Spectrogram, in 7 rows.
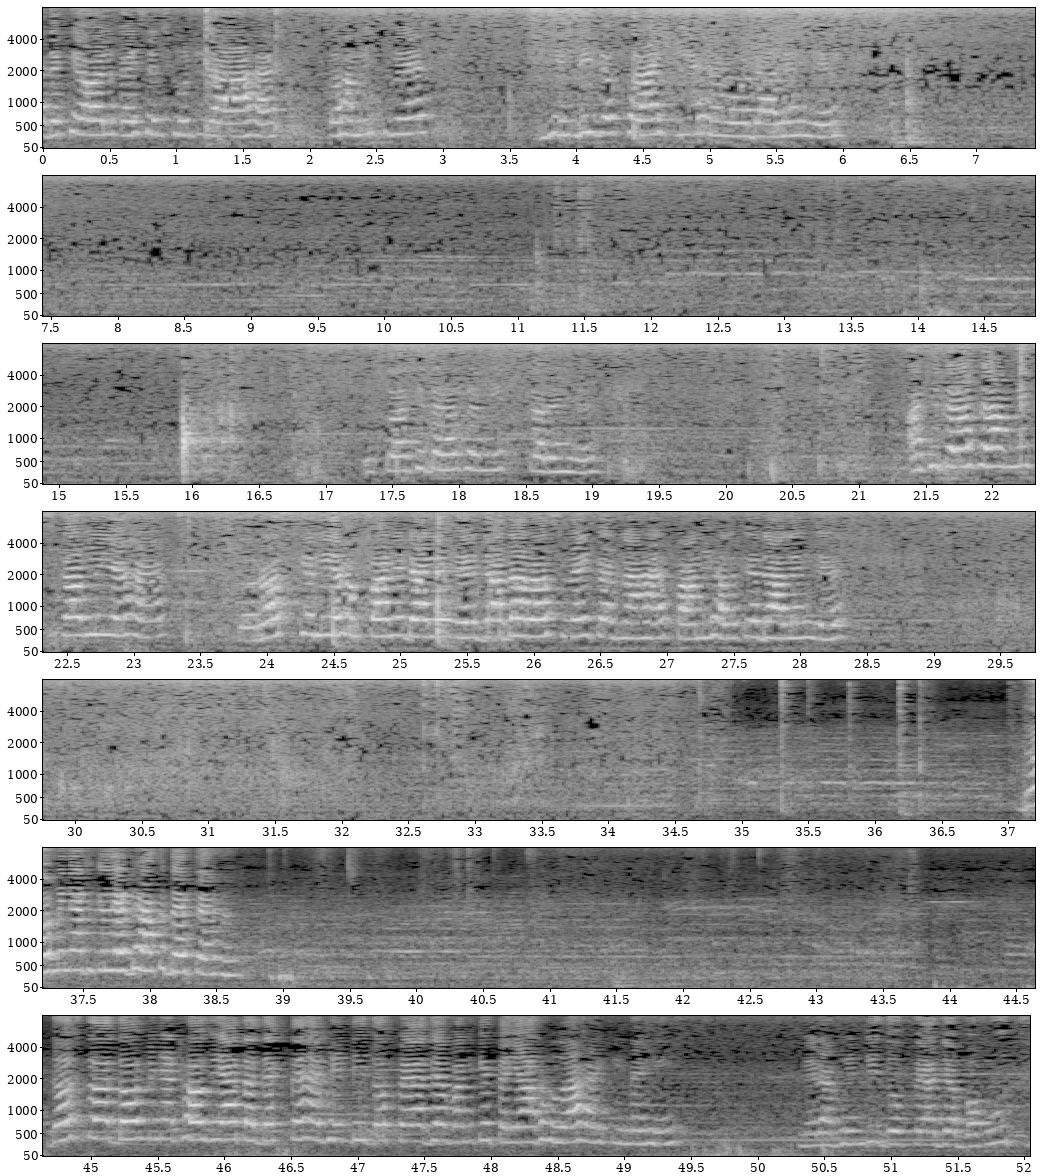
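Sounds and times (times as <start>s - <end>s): masala sizzling in a pan: 0.0s - 36.3s
spatula scraping: 20.2s - 25.6s, 32.5s - 35.0s.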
